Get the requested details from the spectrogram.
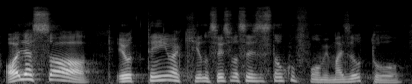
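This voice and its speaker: A man from northern Brazil with a regional accent, teaching an English lesson to students and repeating words slowly with frequent check-ins. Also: fairly high pitch, sing-song, a little mellow. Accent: northern Brazilian Portuguese. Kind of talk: televised school lesson.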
